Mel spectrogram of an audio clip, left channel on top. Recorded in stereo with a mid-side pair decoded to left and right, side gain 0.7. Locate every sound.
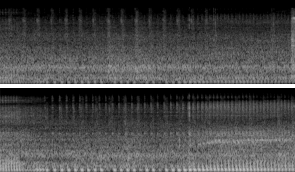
0.0 s a vehicle: 45° right; by 3.0 s 55° right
